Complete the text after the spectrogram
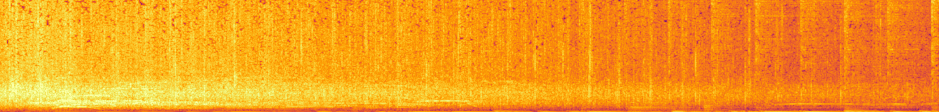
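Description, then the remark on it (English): A large crowd applauds loudly for Ben Cohen and Jerry Greenfield, founders of the Ben & Jerry's ice cream company. The dense clapping starts strong and slowly tapers, with scattered whoops and cheers mixed in and a low murmur of voices underneath. “Let's hear it for Ben and Jerry.”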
